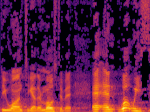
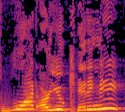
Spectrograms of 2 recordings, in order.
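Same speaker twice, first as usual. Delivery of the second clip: much higher and louder outraged cry; raised voice; 13 semitones higher, 4 dB louder than usual. Acted. King David shouting at Nathan's story, high and outraged. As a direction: burst out in disbelief. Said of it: "raising his voice".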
